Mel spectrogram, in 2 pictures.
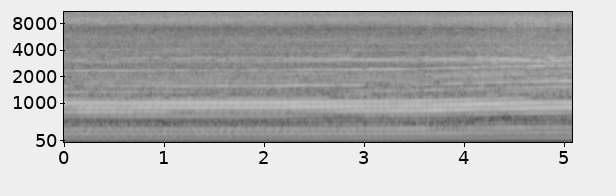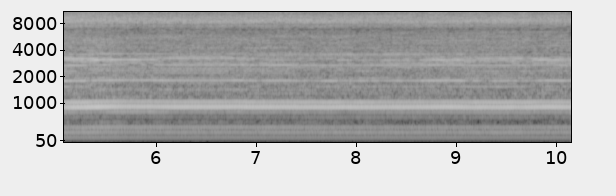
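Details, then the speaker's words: Craftsman two-stroke leaf blower after low-speed and high-speed mixture screws were adjusted by ear for a good idle and maximum RPM without over-revving. At full throttle it buzzes at a steady high speed with a clean, even note and no surging, running well. "Well, I hope you could hear the difference as I turn that low end to get it to idle, and then on that high end as well."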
